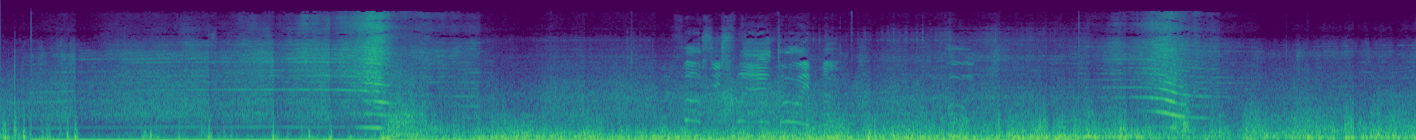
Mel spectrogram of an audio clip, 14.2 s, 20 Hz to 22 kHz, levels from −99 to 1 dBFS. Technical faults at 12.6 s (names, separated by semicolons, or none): none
